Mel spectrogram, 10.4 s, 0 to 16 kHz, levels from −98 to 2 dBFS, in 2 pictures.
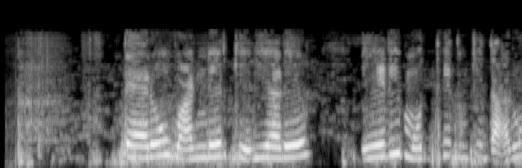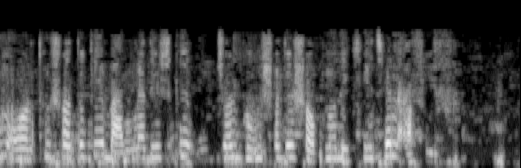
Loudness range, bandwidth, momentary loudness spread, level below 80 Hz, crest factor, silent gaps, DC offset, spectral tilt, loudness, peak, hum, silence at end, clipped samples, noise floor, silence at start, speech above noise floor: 7 LU; 7.8 kHz; 15 LU; -58 dBFS; 16 dB; none; under 0.1%; -6 dB/octave; -16 LUFS; 0 dBFS; none; 0.2 s; under 0.1%; -41 dBFS; 0.2 s; 26 dB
